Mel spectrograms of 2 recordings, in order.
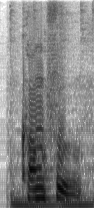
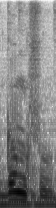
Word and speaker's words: Kung Fu: Kung Fu well the real pronunciation is actually Gung Fu but that's a story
